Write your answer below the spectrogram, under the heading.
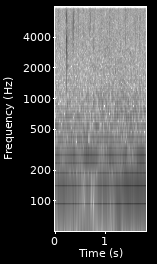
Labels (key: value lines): label: biophony, midshipman
recorder: SoundTrap 500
